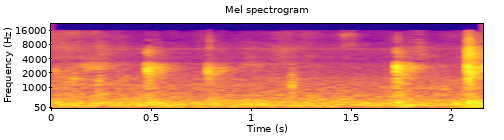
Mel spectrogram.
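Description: Chalk on a chalkboard: about half a dozen short, sharp clicks at irregular intervals as the chalk strikes and is drawn across the board.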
